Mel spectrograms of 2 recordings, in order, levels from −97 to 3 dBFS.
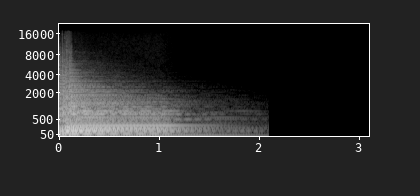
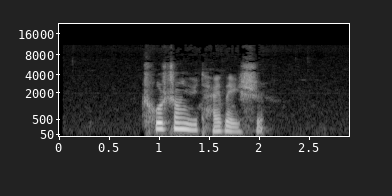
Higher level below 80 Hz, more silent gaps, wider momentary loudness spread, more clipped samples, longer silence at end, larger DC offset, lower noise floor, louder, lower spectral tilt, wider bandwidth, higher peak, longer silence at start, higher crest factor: first, -38 dBFS vs -62 dBFS; neither; about the same, 18 LU vs 17 LU; neither; first, 1.65 s vs 0.85 s; neither; first, under -90 dBFS vs -68 dBFS; about the same, -26 LUFS vs -25 LUFS; about the same, -7.5 dB/octave vs -7.5 dB/octave; first, 10.5 kHz vs 7.2 kHz; about the same, -8 dBFS vs -8 dBFS; second, 0 s vs 0.85 s; about the same, 20 dB vs 18 dB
